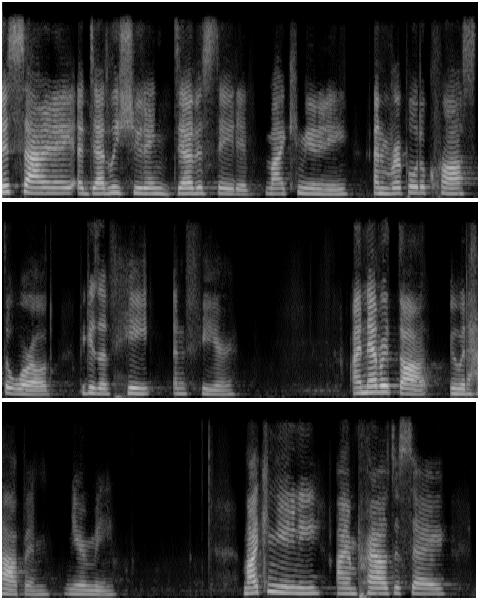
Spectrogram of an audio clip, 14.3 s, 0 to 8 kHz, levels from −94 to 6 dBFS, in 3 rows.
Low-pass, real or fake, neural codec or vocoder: 7.2 kHz; fake; codec, 16 kHz, 2 kbps, X-Codec, HuBERT features, trained on general audio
